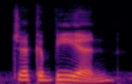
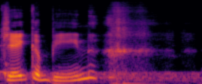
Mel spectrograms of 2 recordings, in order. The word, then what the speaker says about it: Jacobean: How to pronounce Jacobean? Jacobean. It should be Hold Jacobian. on. Jacobean. Jacobean. Eh? Jacobean. That's how you pronounce that, apparently. I... In any case, It's not Jacobine.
